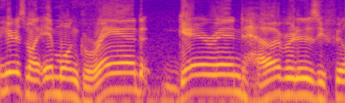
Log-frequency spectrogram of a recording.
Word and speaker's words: Garand: And I mean, John Garand said his name rhymes with Aaron, but here in the United States we say Grand, so it is what it is.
